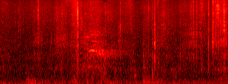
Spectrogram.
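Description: Microphone handling noise: a few soft knocks and rustles, with a low room rumble, as a handheld microphone is passed to and taken up by an audience member.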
